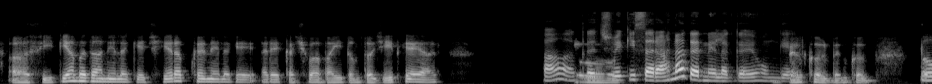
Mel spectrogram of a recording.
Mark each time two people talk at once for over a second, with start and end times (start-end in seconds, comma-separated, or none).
none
